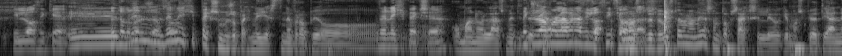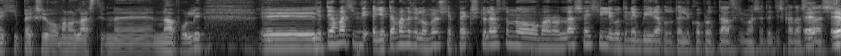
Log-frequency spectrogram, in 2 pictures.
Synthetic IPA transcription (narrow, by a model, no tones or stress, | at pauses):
ðiloθiceeet̪oɣozɐðeneçipeksinomizoopexniðiɐst̪inevɾo̞pioðeneçi̥pe̞ksiḛːmɐno̞lɐsmet̪ieɡ̪zeɐpɾolɐvenɐðiloθicomɐsot̪opevost̪oɾɐnɐniɐsɐnɐt̪opsɐksiliɣo̞cemɐspiot̪iɐneçipeksio̞mɐnolɐst̪innɐpo̞li | eʝɐt̪iɐmɐeçiðʝɐt̪iɐmɐineðilo̞menosçcepe̞ksi̥t̪ulɐçist̪o̞no̞mɐno̞lɐse̞çiliɣo̞t̪inembiɾiɐpo̞t̪ot̪e̞liko̞pɾo̞t̪ɐθilmɐset̪et̪çeskɐt̪ɐst̪ɐsi̥s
